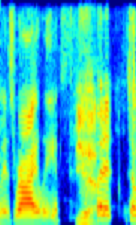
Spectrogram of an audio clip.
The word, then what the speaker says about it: Reilly: can spell it v-a-r-e-i-t-y like my name is riley yeah but it so it's spelled rei lloyd everyone calls me like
